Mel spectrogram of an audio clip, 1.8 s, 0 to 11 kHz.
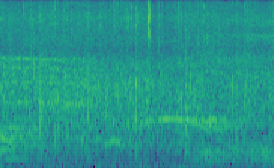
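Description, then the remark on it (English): A church audience applauding steadily for an 18-year-old young woman, a dense wash of many hands clapping at once, fairly loud and continuous for the whole short stretch with no clear individual claps standing out. “Clap for her.”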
